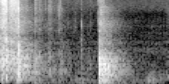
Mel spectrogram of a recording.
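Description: Empty cardboard trading-card box being handled with a brief rustle, then set down on a table with a single sharp knock a little over a second in.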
